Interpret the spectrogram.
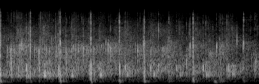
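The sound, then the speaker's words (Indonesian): Audience applause: a dense, steady crackle of many hands clapping at once, with sharper individual claps poking through, sustained at a fairly loud level with no voices. “Tepuk tangan.”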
